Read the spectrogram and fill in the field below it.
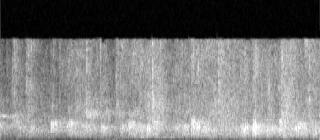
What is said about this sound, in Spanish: vamos a recibir con fuertes y calurosos aplausos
